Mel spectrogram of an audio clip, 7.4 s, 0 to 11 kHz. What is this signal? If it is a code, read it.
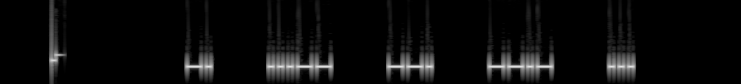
Morse code, heard as a keyed tone, about 25 wpm, spaced as for 12 wpm, 700 Hz. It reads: N3GQS
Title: USA Call Signs - 5 Characters - 4x Character Spacing - 25wpm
